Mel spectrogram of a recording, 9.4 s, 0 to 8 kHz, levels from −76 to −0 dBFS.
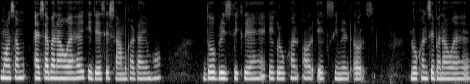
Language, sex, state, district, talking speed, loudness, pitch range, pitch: Hindi, female, Uttar Pradesh, Jyotiba Phule Nagar, 180 wpm, -16 LUFS, 200-215 Hz, 210 Hz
